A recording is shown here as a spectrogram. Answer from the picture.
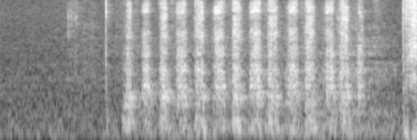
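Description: A coin scratching the latex coating off a lottery scratch-off ticket, in rapid back-and-forth strokes of about ten a second. The scratching starts about half a second in and stops just before the end.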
